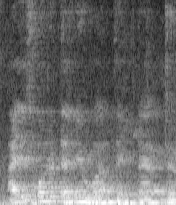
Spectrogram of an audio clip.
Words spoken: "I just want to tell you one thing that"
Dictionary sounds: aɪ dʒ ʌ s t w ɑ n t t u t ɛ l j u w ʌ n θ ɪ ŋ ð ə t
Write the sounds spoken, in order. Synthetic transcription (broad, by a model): aɪ dʒ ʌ s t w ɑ n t t u t ɛ l j u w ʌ n t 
